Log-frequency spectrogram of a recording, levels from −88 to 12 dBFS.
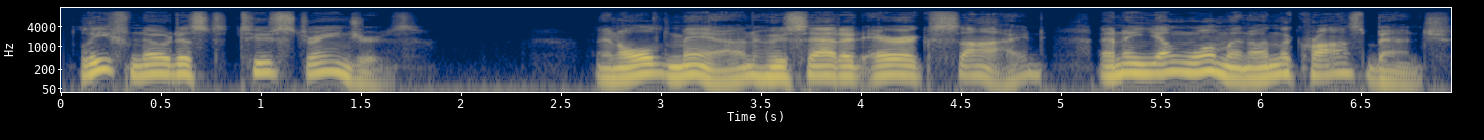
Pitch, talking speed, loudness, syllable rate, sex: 125 Hz, 175 wpm, -16 LUFS, 4.4 syllables/s, male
